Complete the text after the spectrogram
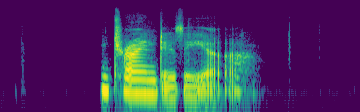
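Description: A young woman speaks briefly and casually into a close microphone.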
